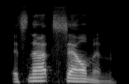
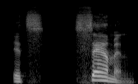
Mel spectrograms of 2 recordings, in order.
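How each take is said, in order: First: "salmon" with the L, "sal-mon"; "salmon" said with a clear L; wrong, L sounded. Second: "salmon" as "sam-mon", slow, no L; "salmon" slowly, drop the L; silent L. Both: Shown as a demonstration. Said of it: "without the L".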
